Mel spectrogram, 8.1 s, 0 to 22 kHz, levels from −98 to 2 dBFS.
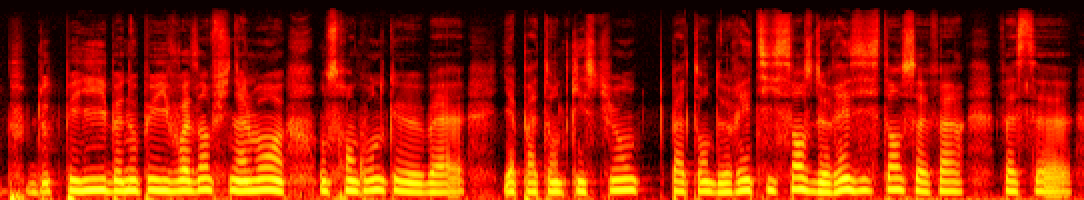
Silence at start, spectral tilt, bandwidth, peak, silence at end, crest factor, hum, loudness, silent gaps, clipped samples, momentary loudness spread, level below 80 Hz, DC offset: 0.05 s; -6.5 dB/octave; 16 kHz; -8 dBFS; 0.1 s; 14 dB; none; -24 LUFS; none; under 0.1%; 9 LU; -40 dBFS; under 0.1%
